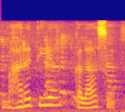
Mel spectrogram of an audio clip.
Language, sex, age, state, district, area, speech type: Sanskrit, female, 45-60, Maharashtra, Nagpur, urban, spontaneous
